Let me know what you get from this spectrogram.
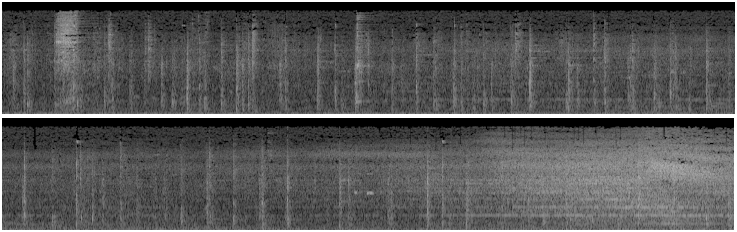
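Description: Heritage passenger train cars rolling slowly past, wheels clicking over rail joints over a steady low rumble. Near the end it grows louder, with a steady engine hum and hiss as a locomotive draws close.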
